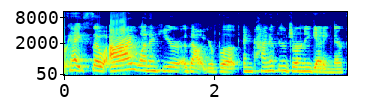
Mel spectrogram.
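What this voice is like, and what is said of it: Nashville accent. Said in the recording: “this is not a Colorado accent. I'm a Nashville girl.”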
